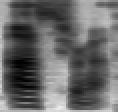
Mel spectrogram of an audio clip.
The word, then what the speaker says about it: Asra: So, Asra, And it's I, also, my name is pronounced Asra.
